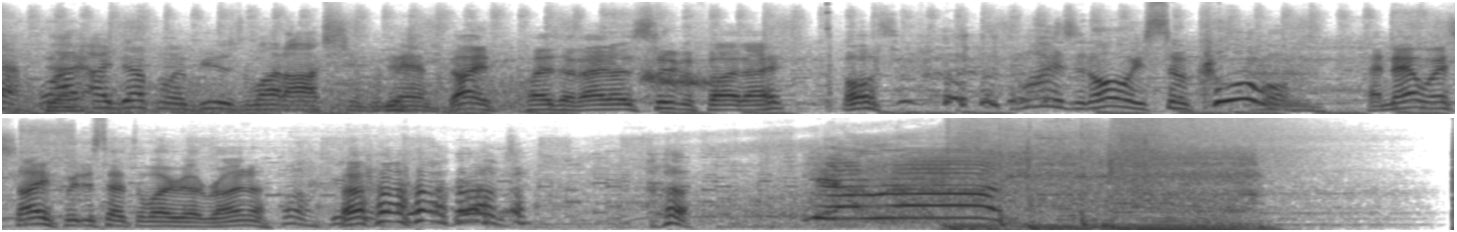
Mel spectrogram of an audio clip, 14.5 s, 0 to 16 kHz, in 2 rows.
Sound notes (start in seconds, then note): 8.6 laughter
